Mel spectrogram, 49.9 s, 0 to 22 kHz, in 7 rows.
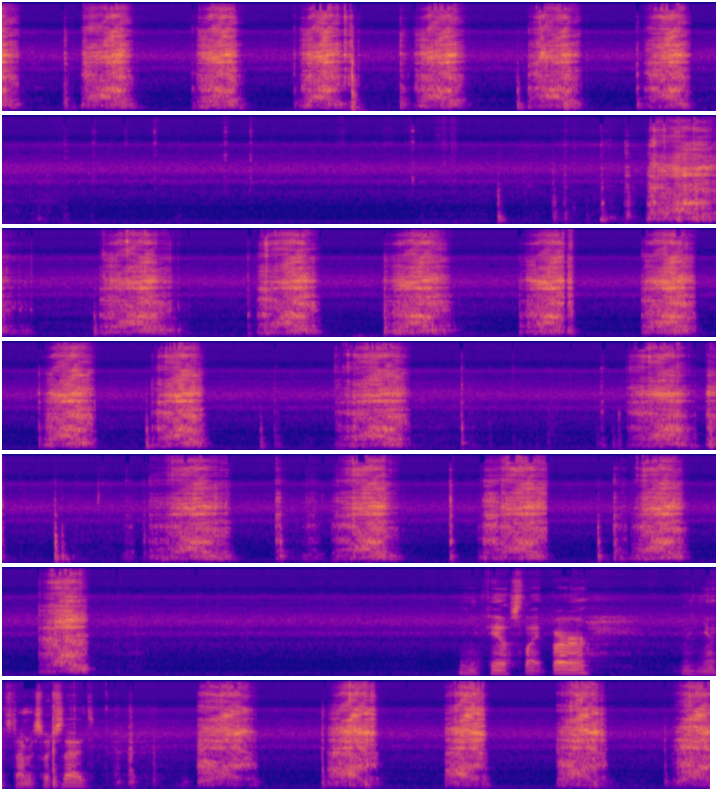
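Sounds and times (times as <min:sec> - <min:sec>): blade sharpening strokes: 0:00.8 - 0:01.3, 0:02.0 - 0:02.4, 0:04.1 - 0:04.6, 0:44.8 - 0:45.4, 0:46.1 - 0:46.6, 0:47.3 - 0:47.7, 0:48.4 - 0:48.9, 0:49.6 - 0:49.9.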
